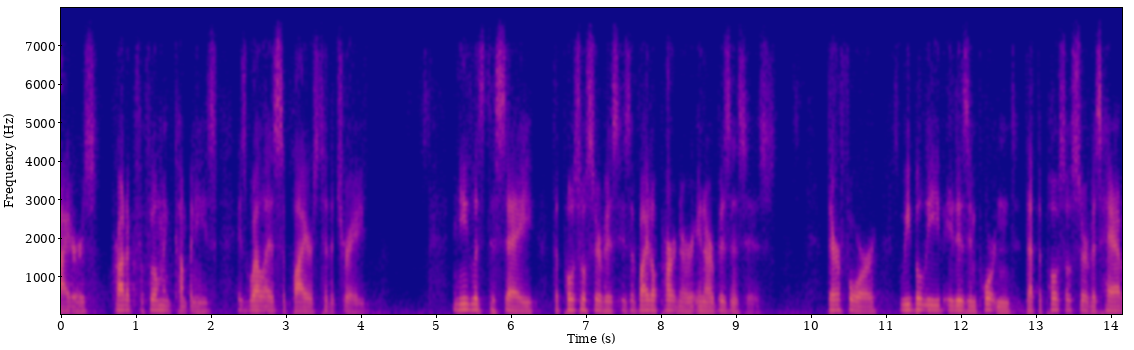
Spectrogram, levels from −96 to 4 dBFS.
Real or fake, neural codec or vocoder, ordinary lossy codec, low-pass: fake; codec, 24 kHz, 0.5 kbps, DualCodec; Opus, 16 kbps; 7.2 kHz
